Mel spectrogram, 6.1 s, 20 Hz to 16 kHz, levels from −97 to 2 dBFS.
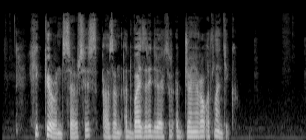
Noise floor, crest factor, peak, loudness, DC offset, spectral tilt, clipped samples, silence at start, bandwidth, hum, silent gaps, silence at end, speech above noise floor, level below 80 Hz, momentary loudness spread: -71 dBFS; 24 dB; -4 dBFS; -26 LUFS; under 0.1%; -5.5 dB/octave; under 0.1%; 0.3 s; 11.5 kHz; none; none; 1.45 s; 45 dB; -58 dBFS; 11 LU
